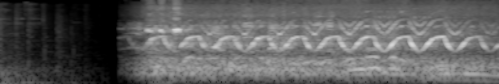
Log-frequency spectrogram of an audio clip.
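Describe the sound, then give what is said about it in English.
After a moment of near silence, a loud, wailing ambulance siren rises and falls in rapid, repeated sweeps over a steady rumble of street traffic in Peshawar, northwestern Pakistan, as injured people are rushed to hospital after a suicide bombing at a mosque. “Ambulances filled the streets of Peshawar in northwestern Pakistan as dozens of injured people were rushed to hospital after a suicide bombing at a crowded mosque.”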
